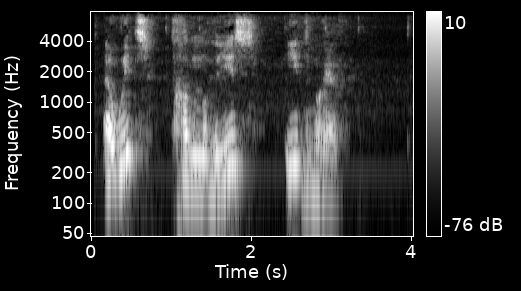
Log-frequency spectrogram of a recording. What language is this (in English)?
Kabyle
